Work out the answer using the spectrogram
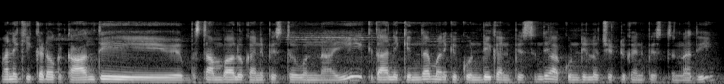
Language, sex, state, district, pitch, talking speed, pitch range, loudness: Telugu, male, Telangana, Hyderabad, 110 Hz, 130 wpm, 105-115 Hz, -18 LUFS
